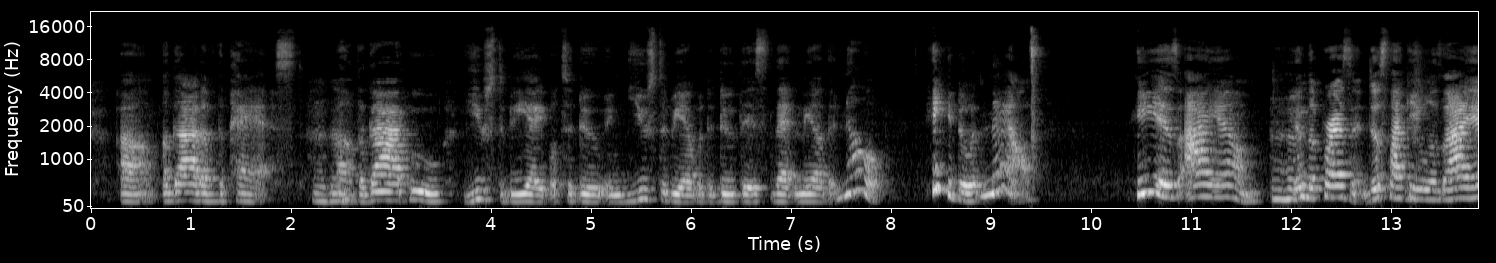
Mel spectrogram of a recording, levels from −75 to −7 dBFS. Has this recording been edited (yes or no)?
no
